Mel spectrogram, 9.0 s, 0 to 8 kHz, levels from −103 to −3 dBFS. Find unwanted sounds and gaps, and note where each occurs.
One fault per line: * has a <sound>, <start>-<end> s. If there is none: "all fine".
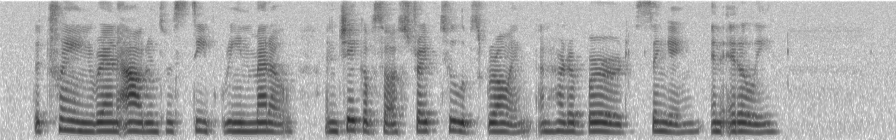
all fine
